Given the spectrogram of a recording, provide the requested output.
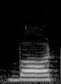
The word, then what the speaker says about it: bought: He sold the wood and bought, इसको क्या बोलेंगे हम, bought बोलेंगे। अब इसमें जी एच है तो वो जी एच साइलेंट रहेगी, तो हम इसको बोलते हैं bought।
